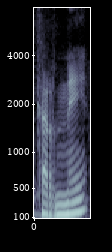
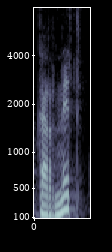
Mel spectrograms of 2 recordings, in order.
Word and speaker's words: carné: Porque aquí es carné, acabo con acento en la I, no carnet.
